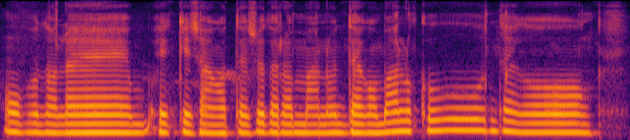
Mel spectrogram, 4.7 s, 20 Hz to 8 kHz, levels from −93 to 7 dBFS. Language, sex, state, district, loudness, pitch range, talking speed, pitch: Chakma, female, Tripura, Unakoti, -14 LUFS, 185-200 Hz, 125 wpm, 190 Hz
